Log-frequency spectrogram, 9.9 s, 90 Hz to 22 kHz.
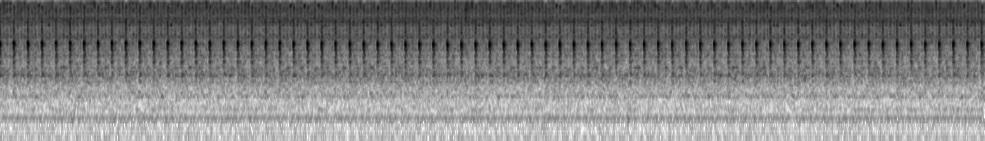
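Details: Polo Sedan, 99,329 km, cold start with dash showing 15 degrees: sharp, very regular metallic tapping about 3.5 per second over idle, anvil-like, fading as it warms over five minutes; engine knock worsening over time.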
